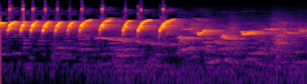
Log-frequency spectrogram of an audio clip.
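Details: White-rumped shama singing: a rapid run of about a dozen arched, clear notes, sliding slightly lower, then softer, lower warbling phrases over faint background noise.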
